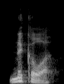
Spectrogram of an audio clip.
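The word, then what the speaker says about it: Nikola: It's like Nicholas but without the s sound at the end. Nicola.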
